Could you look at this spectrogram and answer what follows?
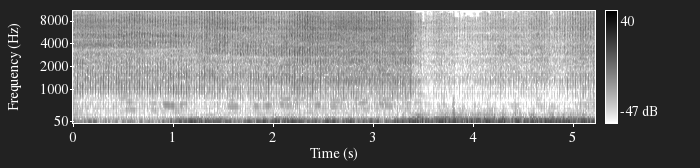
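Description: Ford 3600 tractor working a field at a distance, pulling a cultivator, heard as a low hum under heavy wind rumble on the microphone. The rumble comes in about a second in and is loudest from about three and a half seconds.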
